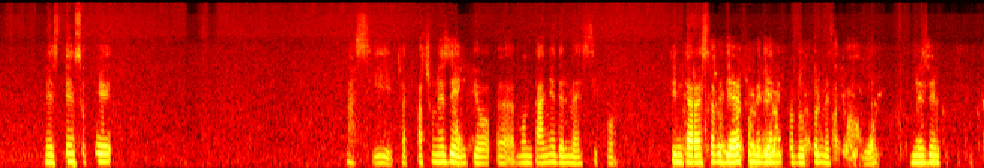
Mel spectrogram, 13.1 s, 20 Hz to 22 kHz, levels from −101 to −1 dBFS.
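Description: At 6.08 to 6.31 s a faint second voice slips in underneath, very far down, something like 35 dB below the main talker. This is the other side's voice leaking through, likely because the loudspeaker feed reached the microphone and the echo canceller left a residue. Unlike crosstalk from a second microphone, it comes from the device's own loudspeaker.

From 9.1 s to the end the leak returns far more strongly, only around 10 dB under the talker.

Within that stretch, between 9.47 and 11.49 s, the main speech itself sinks in short pieces, roughly 10 dB at worst and adding up to a bit under half a second. This is speech suppressed in double talk, likely the canceller turning everything down while both sides spoke. What sets it apart from a simple level dip is that the talker's own voice is what drops out, and only while the far side is talking over it.

At 11.79 to 11.84 s the room tone ducks by about 7 dB and springs straight back. 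This is background gated by the echo canceller: a brief clamp on the microphone while the loudspeaker was active.

From 12.12 s to the end, double-talk suppression strikes again and runs deeper, near 15 dB.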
